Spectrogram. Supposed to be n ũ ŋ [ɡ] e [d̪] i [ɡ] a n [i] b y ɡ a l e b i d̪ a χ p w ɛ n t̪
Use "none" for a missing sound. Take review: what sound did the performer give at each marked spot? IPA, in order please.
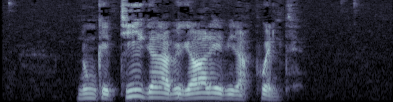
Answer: k, t̪, ɡ, a

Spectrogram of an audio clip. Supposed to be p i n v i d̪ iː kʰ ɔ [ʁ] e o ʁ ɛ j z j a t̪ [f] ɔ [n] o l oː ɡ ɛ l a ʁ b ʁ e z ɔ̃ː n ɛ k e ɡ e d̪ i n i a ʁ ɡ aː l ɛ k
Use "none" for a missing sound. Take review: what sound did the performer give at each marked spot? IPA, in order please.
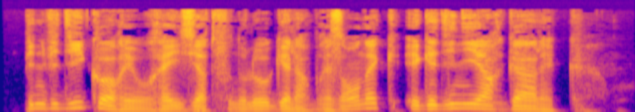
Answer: ʁ, f, n

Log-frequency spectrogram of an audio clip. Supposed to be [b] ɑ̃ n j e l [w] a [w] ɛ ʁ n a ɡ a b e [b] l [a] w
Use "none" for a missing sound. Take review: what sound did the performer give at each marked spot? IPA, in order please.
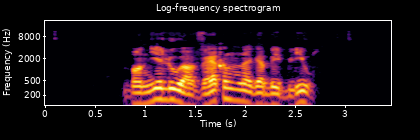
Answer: b, u, v, b, i

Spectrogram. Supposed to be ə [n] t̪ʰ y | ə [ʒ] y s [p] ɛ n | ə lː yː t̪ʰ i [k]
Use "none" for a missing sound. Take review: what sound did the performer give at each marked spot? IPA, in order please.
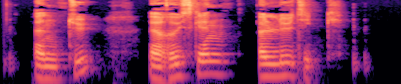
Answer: n, ʁ, k, k

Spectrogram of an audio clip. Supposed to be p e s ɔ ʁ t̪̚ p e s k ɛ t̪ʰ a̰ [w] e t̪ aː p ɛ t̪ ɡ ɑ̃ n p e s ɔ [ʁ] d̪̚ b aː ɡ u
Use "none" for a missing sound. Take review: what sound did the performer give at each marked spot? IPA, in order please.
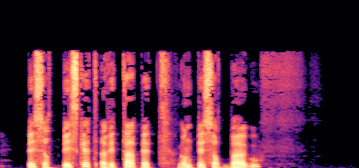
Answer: v, ʁ

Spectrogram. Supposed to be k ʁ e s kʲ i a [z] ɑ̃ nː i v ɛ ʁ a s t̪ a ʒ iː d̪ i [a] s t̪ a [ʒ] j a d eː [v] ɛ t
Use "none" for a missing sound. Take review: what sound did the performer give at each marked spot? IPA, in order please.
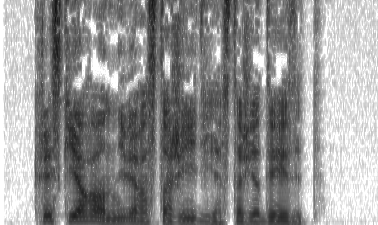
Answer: ʁ, a, ʒ, z

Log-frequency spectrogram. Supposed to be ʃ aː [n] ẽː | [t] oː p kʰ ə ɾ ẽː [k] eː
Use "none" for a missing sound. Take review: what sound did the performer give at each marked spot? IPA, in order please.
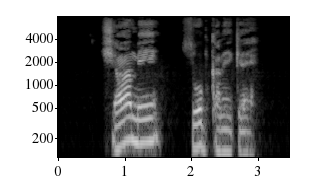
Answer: m, s, k

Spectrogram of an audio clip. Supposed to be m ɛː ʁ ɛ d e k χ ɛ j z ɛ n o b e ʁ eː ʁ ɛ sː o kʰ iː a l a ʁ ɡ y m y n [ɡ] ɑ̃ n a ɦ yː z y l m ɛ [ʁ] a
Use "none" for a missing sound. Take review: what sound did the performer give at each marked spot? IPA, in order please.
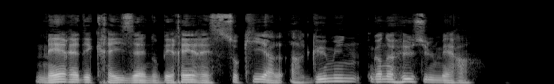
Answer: ɡ, ʁ

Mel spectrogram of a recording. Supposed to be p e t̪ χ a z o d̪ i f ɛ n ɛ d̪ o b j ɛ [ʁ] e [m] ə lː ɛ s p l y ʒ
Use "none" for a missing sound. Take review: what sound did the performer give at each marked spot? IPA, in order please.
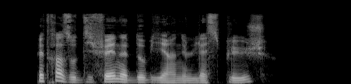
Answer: ʁ, n

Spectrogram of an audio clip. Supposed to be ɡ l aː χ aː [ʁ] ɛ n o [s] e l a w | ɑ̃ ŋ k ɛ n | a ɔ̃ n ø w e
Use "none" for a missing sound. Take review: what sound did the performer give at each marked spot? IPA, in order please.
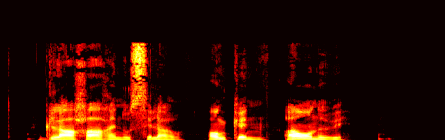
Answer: ʁ, s

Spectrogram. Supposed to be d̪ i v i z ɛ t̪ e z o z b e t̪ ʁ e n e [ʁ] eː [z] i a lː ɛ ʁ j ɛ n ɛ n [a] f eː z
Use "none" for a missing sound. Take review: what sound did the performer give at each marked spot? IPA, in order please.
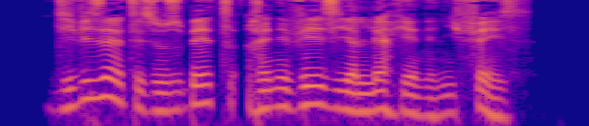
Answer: v, z, i

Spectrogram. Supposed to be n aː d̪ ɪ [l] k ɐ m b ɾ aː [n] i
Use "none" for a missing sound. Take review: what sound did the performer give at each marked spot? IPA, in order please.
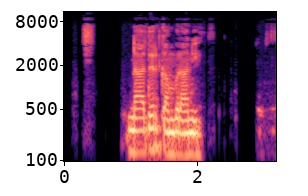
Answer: ɾ, n

